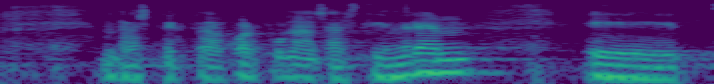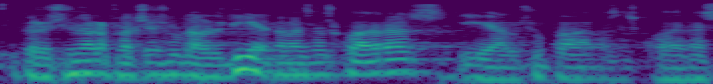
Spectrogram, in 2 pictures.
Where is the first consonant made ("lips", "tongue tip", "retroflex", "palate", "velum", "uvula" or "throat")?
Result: tongue tip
